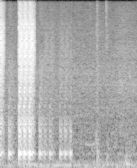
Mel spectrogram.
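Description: Hip-hop beat playing back from production software: a quick run of drum-machine hits over a low bass note, with claps heavy in reverb among them. Playback stops about a second in.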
